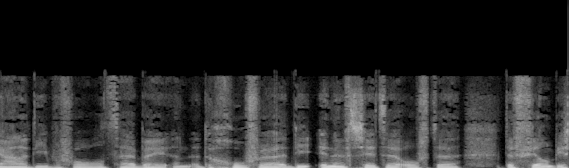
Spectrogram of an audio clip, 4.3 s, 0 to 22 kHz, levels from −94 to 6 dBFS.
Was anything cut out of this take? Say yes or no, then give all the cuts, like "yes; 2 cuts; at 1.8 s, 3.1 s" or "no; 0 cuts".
yes; 2 cuts; at 1.3 s, 2.6 s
